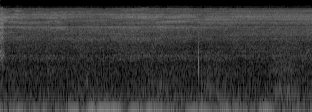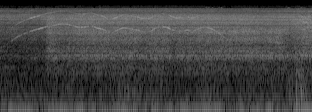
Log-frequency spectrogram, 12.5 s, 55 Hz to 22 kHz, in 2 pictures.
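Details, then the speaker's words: Steady high-pitched whine of a high-speed dental drill cutting through the contact area of upper molar (tooth #2) with old amalgam, decay and crack, under rubber dam; pitch rising and wavering over hissing background. "all right so first things first I'm going to get right through the contact area for"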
